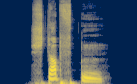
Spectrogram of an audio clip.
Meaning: inflection of stopfen: 1. first/third-person plural preterite 2. first/third-person plural subjunctive II
- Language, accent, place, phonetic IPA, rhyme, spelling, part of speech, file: German, Germany, Berlin, [ˈʃtɔp͡ftn̩], -ɔp͡ftn̩, stopften, verb, De-stopften.ogg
